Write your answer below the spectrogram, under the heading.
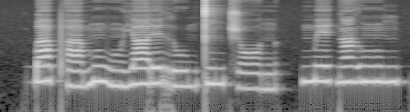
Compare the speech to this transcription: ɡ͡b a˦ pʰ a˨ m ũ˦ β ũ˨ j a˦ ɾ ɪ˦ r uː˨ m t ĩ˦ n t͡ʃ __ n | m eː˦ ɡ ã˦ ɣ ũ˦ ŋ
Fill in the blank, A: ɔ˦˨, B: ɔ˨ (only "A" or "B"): B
